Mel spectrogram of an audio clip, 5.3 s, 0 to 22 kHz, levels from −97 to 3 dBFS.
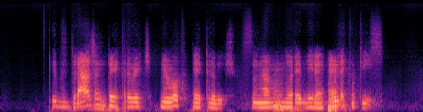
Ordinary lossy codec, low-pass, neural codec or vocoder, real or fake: none; 19.8 kHz; codec, 44.1 kHz, 0.9 kbps, DAC; fake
